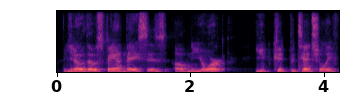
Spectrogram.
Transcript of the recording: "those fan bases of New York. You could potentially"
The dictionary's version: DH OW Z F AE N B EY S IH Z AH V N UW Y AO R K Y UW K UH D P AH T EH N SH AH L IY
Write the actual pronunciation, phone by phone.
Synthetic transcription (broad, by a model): DH OW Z F AE N B EY S IH Z AH V N UW Y AO R K Y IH K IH D P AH T EH N SH L IY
